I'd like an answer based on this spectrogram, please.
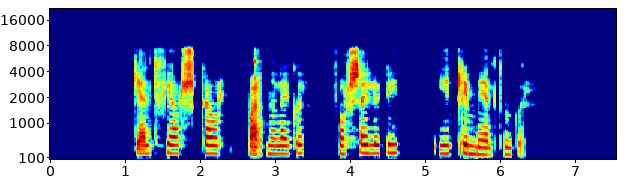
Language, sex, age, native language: Icelandic, female, 30-39, Icelandic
